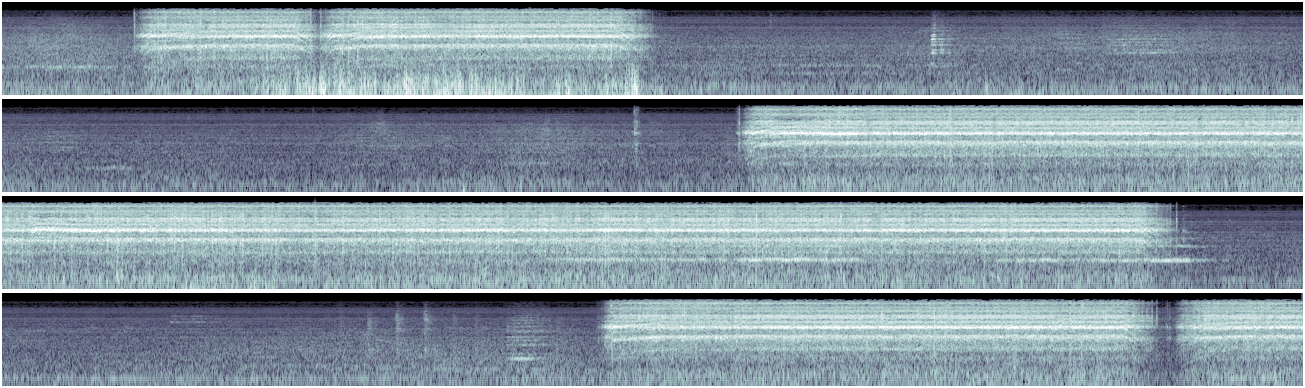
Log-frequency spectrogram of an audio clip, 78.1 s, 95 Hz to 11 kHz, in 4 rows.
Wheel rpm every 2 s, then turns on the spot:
0, 120, 120, 160, 120, 0, 0, 0, 0, 0, 0, 0, 0, 0, 0, 80, 160, 160, 160, 160, 160, 160, 160, 160, 160, 160, 160, 160, 30, 0, 0, 0, 0, 20, 150, 160, 160, 130, 120.
none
